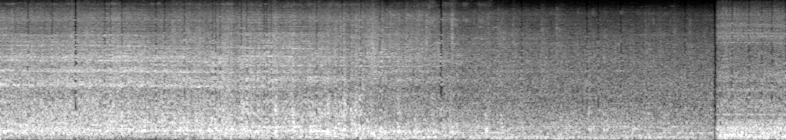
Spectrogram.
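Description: A passenger train rushes past close by, its wheels rumbling and clattering on the rails.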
